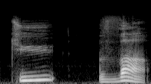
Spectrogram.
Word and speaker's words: tu vas: Tu vas. Final S doesn't exist.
